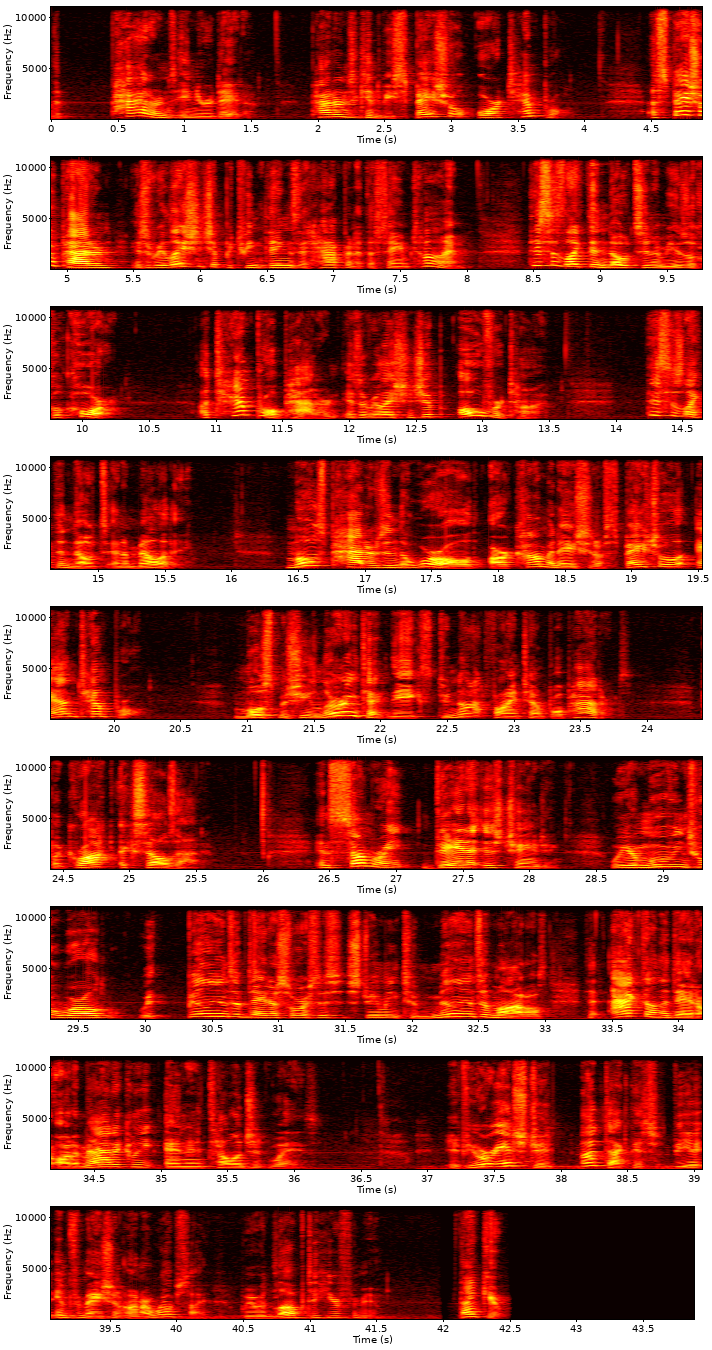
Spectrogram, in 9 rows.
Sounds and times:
Speech: 0:00.0 - 0:03.9, 0:04.5 - 0:13.5, 0:14.2 - 0:15.8, 0:16.4 - 0:20.3, 0:20.9 - 0:25.6, 0:26.4 - 0:36.2, 0:37.1 - 0:42.5.

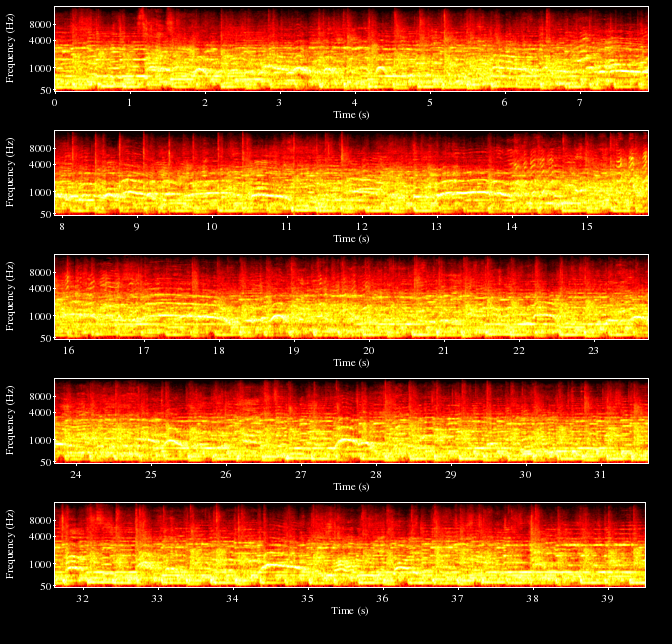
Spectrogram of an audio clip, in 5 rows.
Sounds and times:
Music: 0:00.0 - 0:39.4
Laughter: 0:13.9 - 0:17.0, 0:19.0 - 0:20.2.

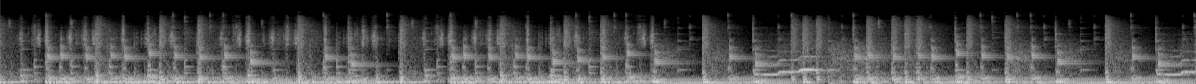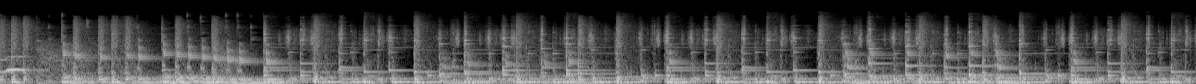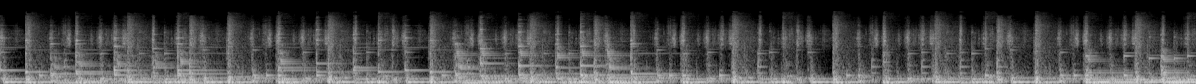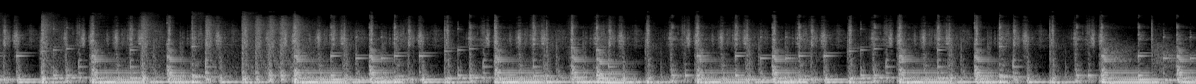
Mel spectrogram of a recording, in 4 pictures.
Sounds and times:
Music: 0:00.0 - 0:47.8.

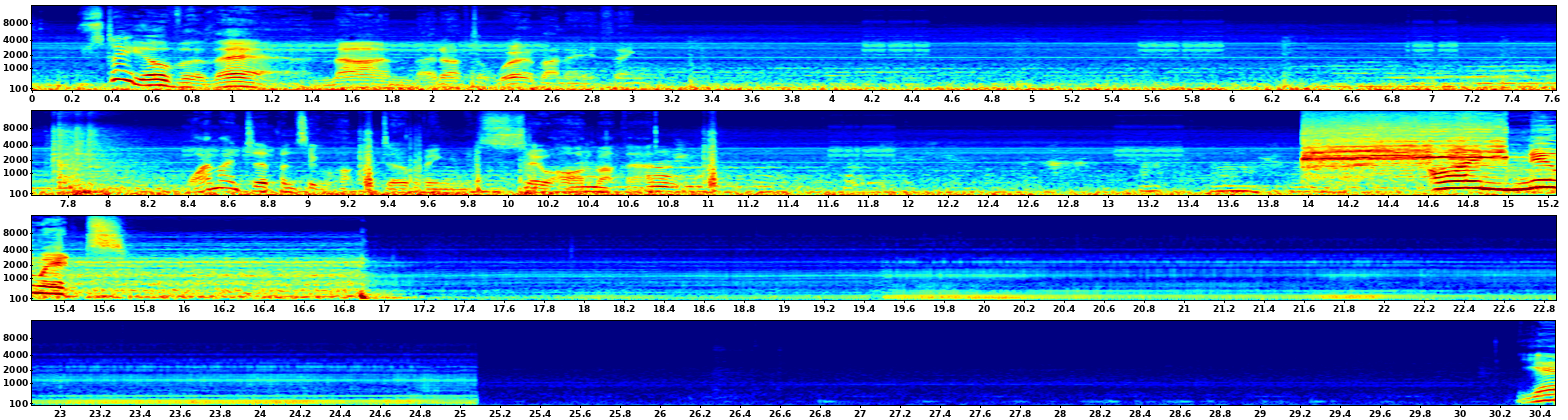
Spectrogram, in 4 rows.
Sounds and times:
Speech: 0:00.2 - 0:03.1, 0:08.4 - 0:11.0, 0:14.6 - 0:15.8.

